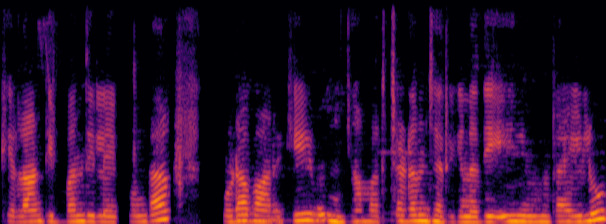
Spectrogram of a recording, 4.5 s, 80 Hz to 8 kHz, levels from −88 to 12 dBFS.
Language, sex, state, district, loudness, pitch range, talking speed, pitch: Telugu, female, Telangana, Nalgonda, -19 LUFS, 195-210 Hz, 105 wpm, 195 Hz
